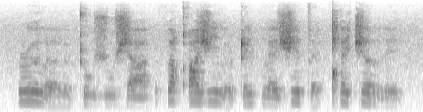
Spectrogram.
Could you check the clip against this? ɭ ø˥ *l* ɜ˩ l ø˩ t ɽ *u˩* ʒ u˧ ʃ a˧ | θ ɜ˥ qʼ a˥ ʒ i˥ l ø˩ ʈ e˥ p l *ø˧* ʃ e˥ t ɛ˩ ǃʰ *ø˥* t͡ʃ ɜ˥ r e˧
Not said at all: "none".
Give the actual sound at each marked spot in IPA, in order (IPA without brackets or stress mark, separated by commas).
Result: l, u˧, ɛ˧, ɛ˥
